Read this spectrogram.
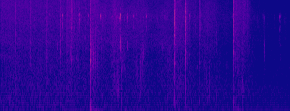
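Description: Footsteps scuff across a hard floor.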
